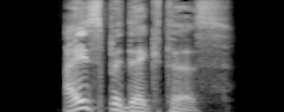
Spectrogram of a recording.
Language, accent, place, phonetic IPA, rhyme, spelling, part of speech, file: German, Germany, Berlin, [ˈaɪ̯sbəˌdɛktəs], -aɪ̯sbədɛktəs, eisbedecktes, adjective, De-eisbedecktes.ogg
- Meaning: strong/mixed nominative/accusative neuter singular of eisbedeckt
